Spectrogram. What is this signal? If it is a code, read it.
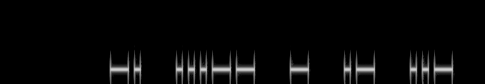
Morse code, heard as a keyed tone, about 20 wpm, spaced as for 15 wpm, 700 Hz. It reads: N3TAU
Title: 128 Lesson 21g - Number 6 - Call Signs 20wpm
